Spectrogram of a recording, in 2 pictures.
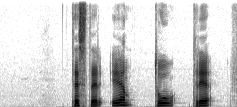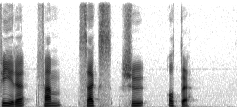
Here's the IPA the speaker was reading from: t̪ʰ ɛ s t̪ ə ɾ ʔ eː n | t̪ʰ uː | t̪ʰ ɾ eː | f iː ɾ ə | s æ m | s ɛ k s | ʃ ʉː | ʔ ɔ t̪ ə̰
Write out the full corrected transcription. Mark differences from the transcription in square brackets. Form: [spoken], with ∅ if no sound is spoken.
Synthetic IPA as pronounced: t̪ʰ ɛ s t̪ ə ɾ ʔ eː n | t̪ʰ uː | t̪ʰ ɾ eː | f iː ɾ ə | [f] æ m | s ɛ k s | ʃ ʉː | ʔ ɔ t̪ ə̰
